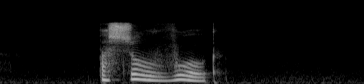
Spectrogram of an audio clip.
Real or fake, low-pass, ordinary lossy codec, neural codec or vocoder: real; 7.2 kHz; none; none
